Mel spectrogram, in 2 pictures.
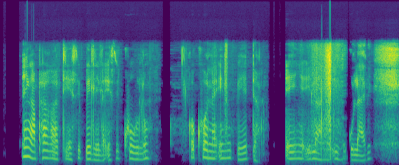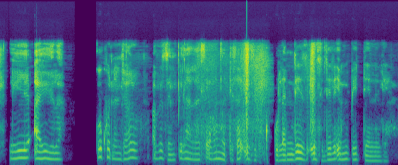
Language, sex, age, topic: North Ndebele, male, 18-24, health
